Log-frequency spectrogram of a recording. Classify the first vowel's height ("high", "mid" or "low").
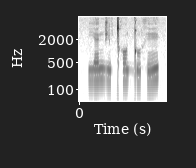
mid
